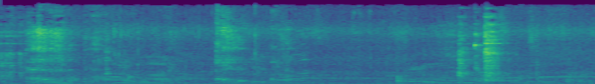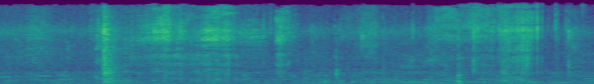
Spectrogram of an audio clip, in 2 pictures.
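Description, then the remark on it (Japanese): A sushi meal in progress: scattered light clinks of dishes and utensils over a steady murmur of background noise, with a few soft coughs or throat sounds and low voices. “お前食べてるだけの収録やないですかうん誕生日ですよ美味しい寿司食って何が悪いんですか”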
